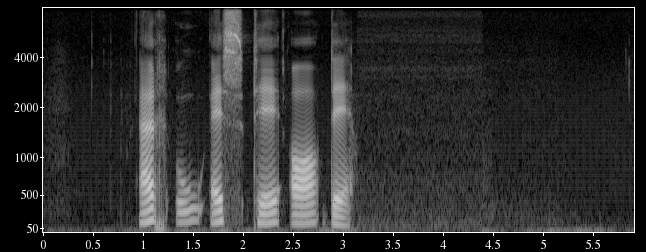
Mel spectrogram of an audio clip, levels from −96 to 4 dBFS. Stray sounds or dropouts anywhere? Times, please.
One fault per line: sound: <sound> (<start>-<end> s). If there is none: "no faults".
no faults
